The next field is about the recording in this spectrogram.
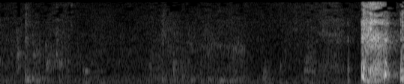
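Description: A harsh cough from a bad chest, the kind that could be dry or chesty, bursts out loud near the end after a long stretch of quiet, low murmuring background.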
